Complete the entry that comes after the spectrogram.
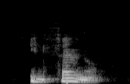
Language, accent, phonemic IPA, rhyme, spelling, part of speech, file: English, Southern England, /ɪnˈfɜː(ɹ)nəl/, -ɜː(ɹ)nəl, infernal, adjective / noun, LL-Q1860 (eng)-infernal.wav
- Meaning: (adjective) 1. Of or relating to hell, or the world of the dead; hellish 2. Of or relating to a fire or inferno 3. Stygian, gloomy 4. Diabolical or fiendish 5. Very annoying; damned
